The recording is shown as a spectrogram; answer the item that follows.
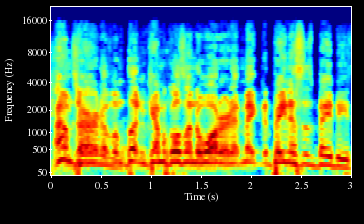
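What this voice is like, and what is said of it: Imitates another person's voice. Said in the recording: “my Alex Jones impression ... He's Alex Jones now”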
